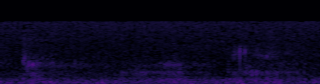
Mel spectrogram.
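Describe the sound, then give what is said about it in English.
A man's steady, low rasping rumble of snoring drones on without pause, coarse and throaty, with no voices over it. “That snoring. There's only one man I ever heard snore like that.”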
